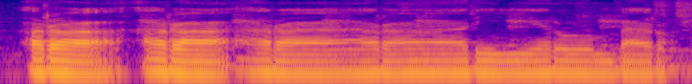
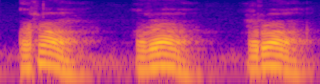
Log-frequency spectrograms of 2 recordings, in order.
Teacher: Huruf ra termasuk huruf lisan ataupun huruf di bagian lidah. Cara membaca huruf ra, ujung lidah bertemu, hampir bertemu juga boleh dengan langit-langit depan di atas pangkal gigi. Ujung lidah di atas pangkal gigi, ra.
